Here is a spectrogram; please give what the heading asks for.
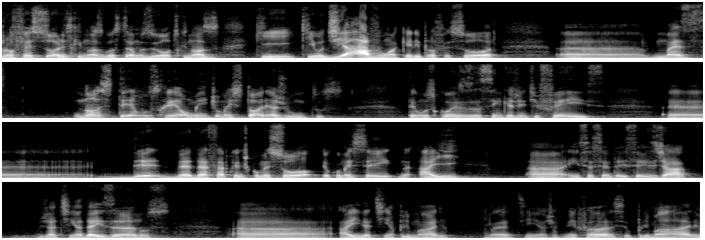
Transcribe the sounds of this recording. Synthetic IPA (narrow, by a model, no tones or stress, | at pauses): pɾofesoɾɪskɪnɔzɡost̪ɐ̃mʊzɪowt̪ɾʊ̥skɪnɔs | kɪkʰɪod͡ʒiavɐ̃w̃akelɪpɾofḛsoɾ | ɛ̰ | mɐz | nɔst̪ẽmʊsheawmẽnt͡ʃɪũmɐist̪ɔɾiɐʒũnt̪ʊs | t̪ẽmʊskojzɐzasĩkɪaʒẽnt͡ʃɪfejs | ɛ | d̪eɛd̪ɛsɐɛpʊkɐʒẽnt͡ʃɪ̥komesoewkõmesejai | aḛ̃sesẽnt̪ejsejzʒa | ʒat͡ʃĩɲɐd̪ɛjzɐ̃nʊs | a | a̰ĩnd̪ɐt͡ʃĩɲɐpɾimaɾjʊ | nɛ̰t͡ʃĩɲɐʒakĩnĩfɐ̃sjɐʊpɾimaɾjʊ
